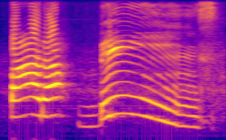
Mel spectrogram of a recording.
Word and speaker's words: parabéns: Parabéns, parabéns. A última sílaba é a tônica, bens, portanto é acentuada porque é uma oxítona terminada em ens.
